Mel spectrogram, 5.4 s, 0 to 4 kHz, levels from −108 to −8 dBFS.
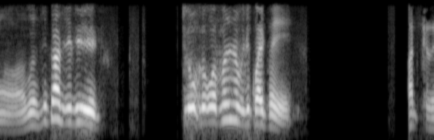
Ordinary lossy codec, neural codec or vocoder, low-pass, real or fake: AAC, 24 kbps; codec, 16 kHz, 4 kbps, X-Codec, HuBERT features, trained on balanced general audio; 3.6 kHz; fake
